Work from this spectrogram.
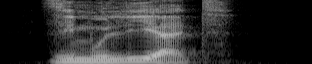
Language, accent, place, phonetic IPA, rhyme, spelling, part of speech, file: German, Germany, Berlin, [zimuˈliːɐ̯t], -iːɐ̯t, simuliert, adjective / verb, De-simuliert.ogg
- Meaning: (verb) past participle of simulieren; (adjective) 1. feigned, bogus 2. simulated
